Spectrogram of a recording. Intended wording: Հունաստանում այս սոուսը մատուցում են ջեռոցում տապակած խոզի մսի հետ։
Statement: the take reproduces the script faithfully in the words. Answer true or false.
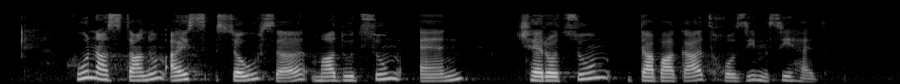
true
